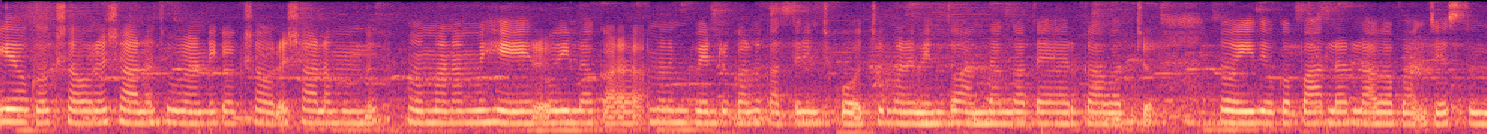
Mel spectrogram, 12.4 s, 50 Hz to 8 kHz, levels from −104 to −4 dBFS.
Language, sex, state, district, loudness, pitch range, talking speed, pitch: Telugu, female, Andhra Pradesh, Guntur, -17 LUFS, 215-225 Hz, 90 wpm, 220 Hz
